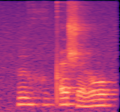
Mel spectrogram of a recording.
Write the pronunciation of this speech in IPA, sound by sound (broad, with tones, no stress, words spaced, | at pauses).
no̤˥ho̤˥pʼɛ˥ ʃɛ˩lo˥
